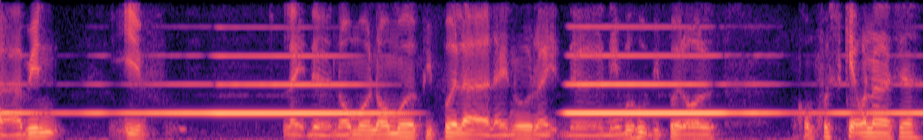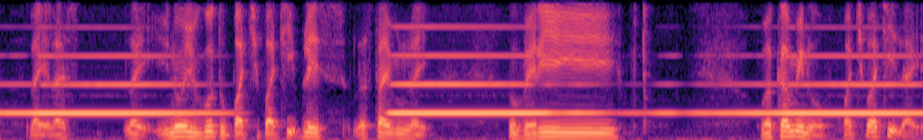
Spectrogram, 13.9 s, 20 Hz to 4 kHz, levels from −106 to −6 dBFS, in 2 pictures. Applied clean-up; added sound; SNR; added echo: none; Wind instrument, woodwind instrument; -2 dB; none.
